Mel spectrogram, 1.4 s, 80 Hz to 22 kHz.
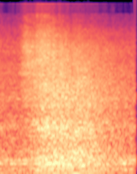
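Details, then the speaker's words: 1998 Jeep Grand Cherokee after fuel tank replacement, run on about three gallons of gas: short steady run with even low hum, no knocks or rattles; oil pressure good, charging, transmission works; healthy. "that sounds real good i can smell it now"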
